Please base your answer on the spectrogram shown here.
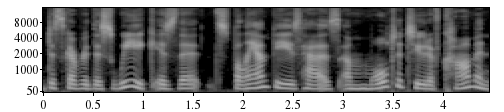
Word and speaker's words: Spilanthes: people haven't heard of it's philanthes i've also heard some people say spilanthus i've heard many different ways to pronounce it but just so we're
